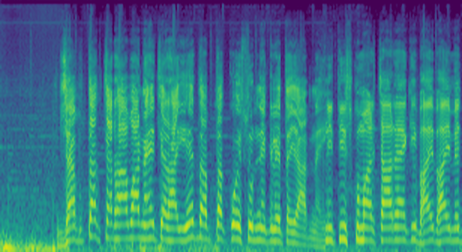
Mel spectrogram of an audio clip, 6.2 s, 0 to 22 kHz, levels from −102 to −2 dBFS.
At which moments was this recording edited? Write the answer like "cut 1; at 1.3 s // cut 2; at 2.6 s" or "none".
cut 1; at 4.3 s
